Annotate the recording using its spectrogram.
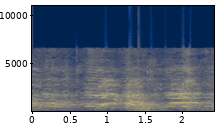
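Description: A small crowd of wrestling spectators shouting and yelling over one another.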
